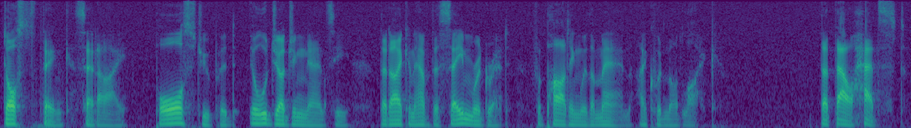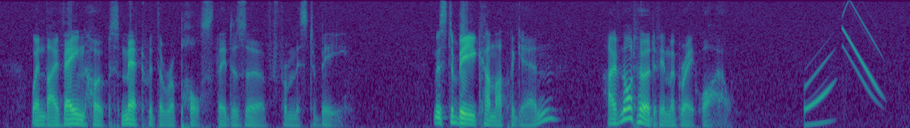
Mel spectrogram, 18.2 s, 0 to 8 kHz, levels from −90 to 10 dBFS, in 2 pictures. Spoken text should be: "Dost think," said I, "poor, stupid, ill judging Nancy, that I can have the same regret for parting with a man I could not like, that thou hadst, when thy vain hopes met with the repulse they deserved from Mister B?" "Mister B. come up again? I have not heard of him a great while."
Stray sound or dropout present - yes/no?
yes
